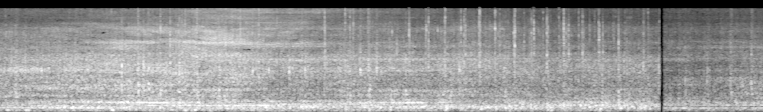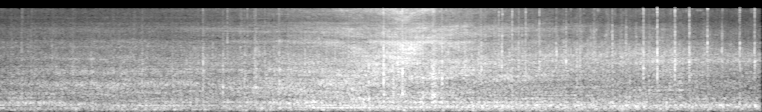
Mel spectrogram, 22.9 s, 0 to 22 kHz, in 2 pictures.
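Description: Model train running on a layout: the electric motor of a Lima Class 31 model diesel locomotive hums while its wheels click over the rail joints, with a short break about halfway. In the second half it grows loudest as tank wagons roll close past, the clicking coming quickly.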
